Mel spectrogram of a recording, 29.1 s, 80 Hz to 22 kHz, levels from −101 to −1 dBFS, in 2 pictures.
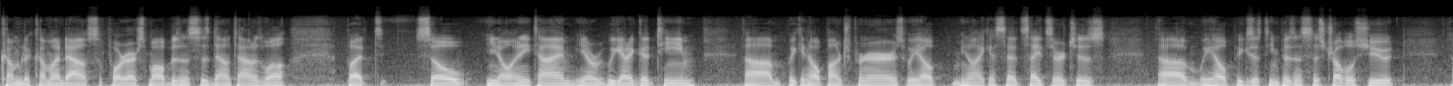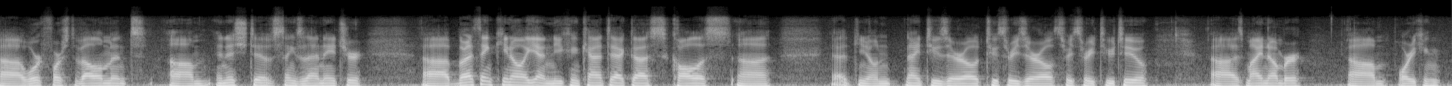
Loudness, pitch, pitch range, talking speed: -19 LUFS, 110 Hz, 105-115 Hz, 165 wpm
